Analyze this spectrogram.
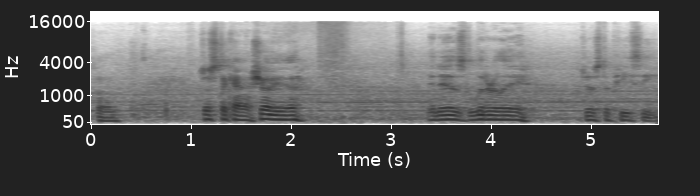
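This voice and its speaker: A man in his thirties walking through his print shop, chatting excitedly as he explains a new machine to his viewers. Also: lowish voice, measured pace. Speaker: print shop owner and vlogger. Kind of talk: casual walkthrough vlog. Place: large echoey print shop room with concrete floor. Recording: echoey room with music over it. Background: background music.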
